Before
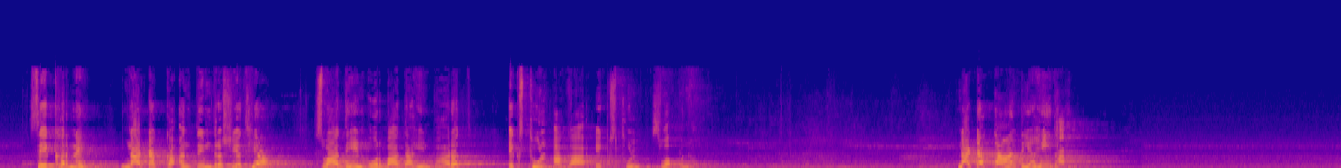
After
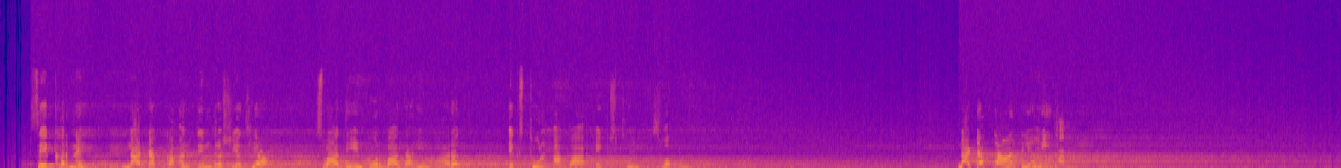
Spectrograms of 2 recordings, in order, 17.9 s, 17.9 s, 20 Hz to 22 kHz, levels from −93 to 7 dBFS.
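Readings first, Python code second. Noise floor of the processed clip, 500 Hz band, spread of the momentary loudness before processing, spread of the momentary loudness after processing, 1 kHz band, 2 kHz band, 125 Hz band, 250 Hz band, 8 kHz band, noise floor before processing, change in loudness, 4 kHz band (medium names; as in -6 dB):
-48 dBFS, +0.5 dB, 16 LU, 20 LU, +0.5 dB, +0.5 dB, +0.5 dB, +0.5 dB, +2.5 dB, -56 dBFS, -0.5 dB, +1.0 dB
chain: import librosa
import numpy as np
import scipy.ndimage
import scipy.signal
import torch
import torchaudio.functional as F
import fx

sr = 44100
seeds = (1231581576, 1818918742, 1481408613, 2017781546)

y = fx.echo_diffused(x, sr, ms=547, feedback_pct=77, wet_db=-13.0)
y = fx.quant_dither(y, sr, seeds[0], bits=8, dither='none')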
